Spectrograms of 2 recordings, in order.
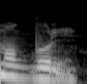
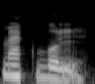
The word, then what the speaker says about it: মকবুল: আনোভা স্যার আমার নাম মকবুল আমেরিকানরা মকবুল বলতে পারে না তারা ডাকে ম্যাক কেউ কেউ ডাকে ম্যাকবুল শুরুর দিকে আপত্তি করতাম বলতাম ম্যাকবুলের চেয়ে মকবুল উচ্চারণ অনেক সহজ খামোখা কঠিন নামে কেন ডাকো শেষের দিকে এসব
